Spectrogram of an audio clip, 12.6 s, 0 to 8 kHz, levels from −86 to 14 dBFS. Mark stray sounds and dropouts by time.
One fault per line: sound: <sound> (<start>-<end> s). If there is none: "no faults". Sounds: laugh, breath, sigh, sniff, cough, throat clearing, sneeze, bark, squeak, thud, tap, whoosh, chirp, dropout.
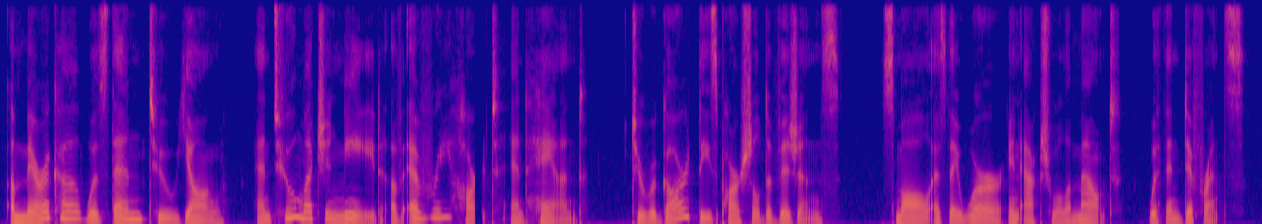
sound: dropout (4.7-4.8 s)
